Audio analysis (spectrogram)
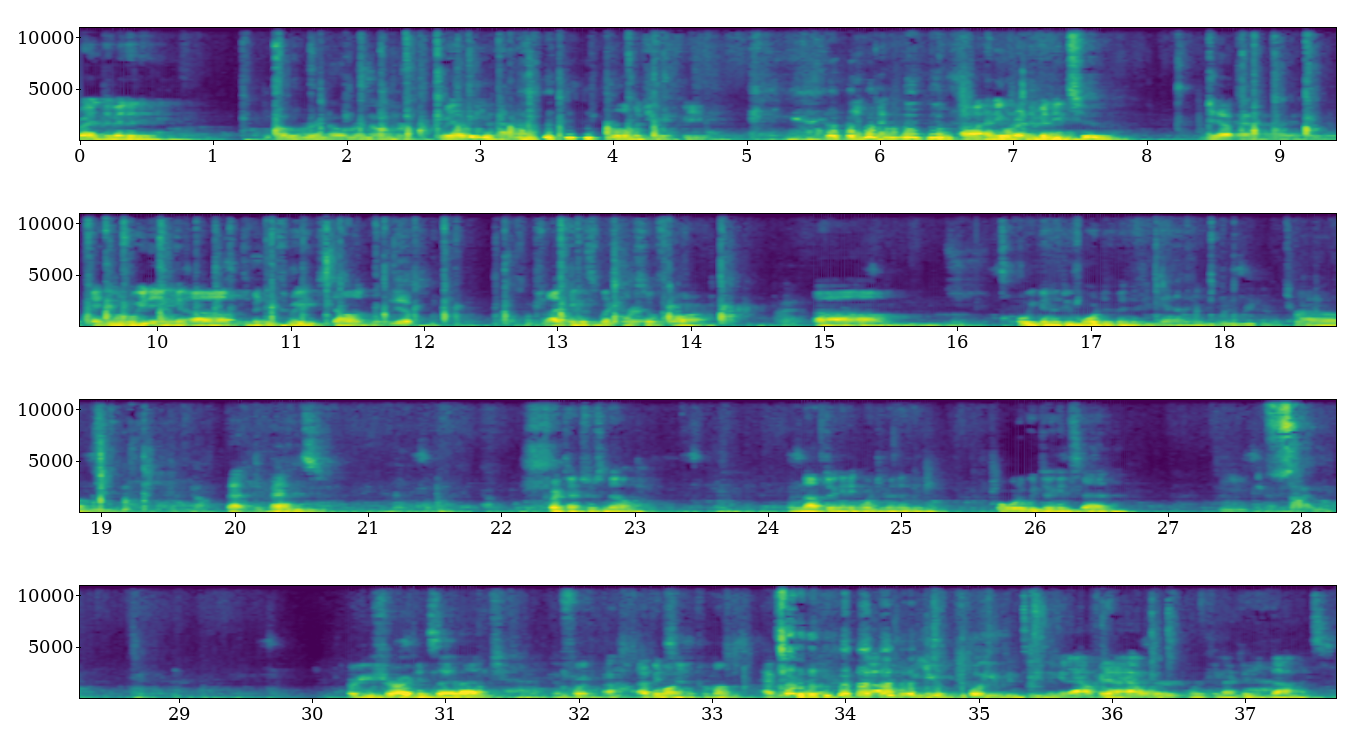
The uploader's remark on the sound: This episode brings you the Road to Harbinger Wars 2 panel from last week's SC Comic Con 2017.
